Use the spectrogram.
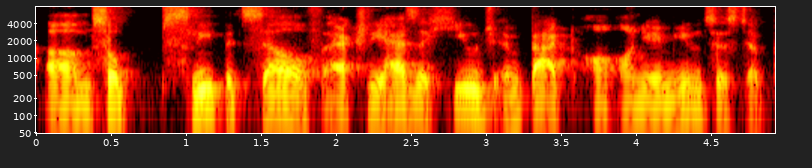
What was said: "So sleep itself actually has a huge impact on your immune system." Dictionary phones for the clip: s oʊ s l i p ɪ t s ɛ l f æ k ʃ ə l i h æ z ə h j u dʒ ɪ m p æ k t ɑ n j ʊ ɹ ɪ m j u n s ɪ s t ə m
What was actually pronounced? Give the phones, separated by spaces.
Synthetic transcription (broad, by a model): s oʊ s l i p ɪ t s ɛ l f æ k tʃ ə l i h æ z ə h j u dʒ ɪ m p æ k t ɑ n j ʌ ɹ ɪ m j u n s ɪ s t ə m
